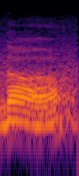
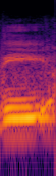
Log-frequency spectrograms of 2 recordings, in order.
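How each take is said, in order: First: The word ends in a short uh vowel. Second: The word ends in a long ee vowel. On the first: It comes before a consonant sound. "द ये जो है consonant sounds के साथ आता है" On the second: It comes before a vowel sound. "दी जो है vowel sound के साथ आता है"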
